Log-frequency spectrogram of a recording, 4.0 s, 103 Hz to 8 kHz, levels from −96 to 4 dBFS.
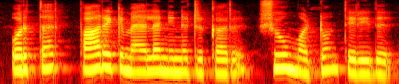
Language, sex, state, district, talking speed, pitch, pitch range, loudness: Tamil, female, Tamil Nadu, Nilgiris, 105 wpm, 210 Hz, 185-230 Hz, -19 LUFS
